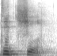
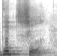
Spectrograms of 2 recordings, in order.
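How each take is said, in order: Both takes have the same delivery.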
